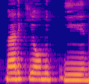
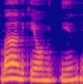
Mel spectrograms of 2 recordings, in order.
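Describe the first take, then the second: First: It is rushed and the vowel after K drops. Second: The vowel after the K is clearly kept.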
